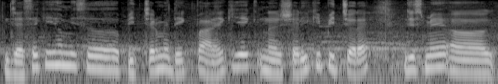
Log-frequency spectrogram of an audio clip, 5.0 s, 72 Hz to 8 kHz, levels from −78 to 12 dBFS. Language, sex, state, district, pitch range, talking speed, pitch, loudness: Hindi, male, Chhattisgarh, Raipur, 135-180 Hz, 215 wpm, 165 Hz, -13 LUFS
